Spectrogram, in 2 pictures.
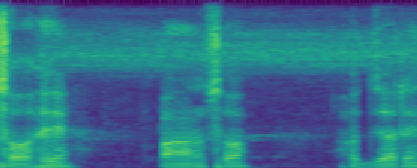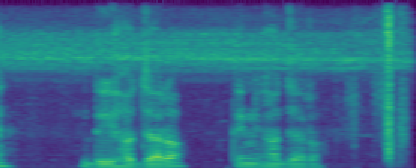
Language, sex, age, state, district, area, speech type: Odia, male, 18-30, Odisha, Koraput, urban, spontaneous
